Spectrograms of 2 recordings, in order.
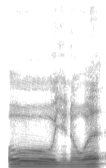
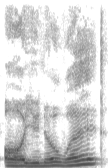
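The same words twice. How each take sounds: First: Said in the usual way. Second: Loud, high, drawn-out excited realization; sudden bright idea. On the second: Acted. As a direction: announce a brainwave, rising at the end. Ulrich has a sudden idea.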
